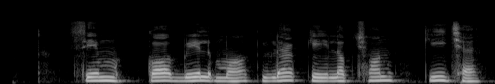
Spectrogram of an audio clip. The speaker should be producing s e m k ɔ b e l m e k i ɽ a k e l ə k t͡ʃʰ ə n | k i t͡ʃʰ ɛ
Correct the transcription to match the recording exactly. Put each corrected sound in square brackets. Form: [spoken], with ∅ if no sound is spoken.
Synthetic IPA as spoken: s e m k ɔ b e l m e k i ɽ a k e l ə k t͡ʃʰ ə n | k i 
